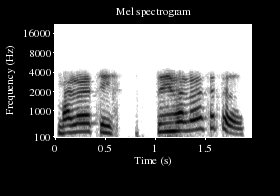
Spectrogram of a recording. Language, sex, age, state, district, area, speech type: Bengali, female, 45-60, West Bengal, Alipurduar, rural, conversation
